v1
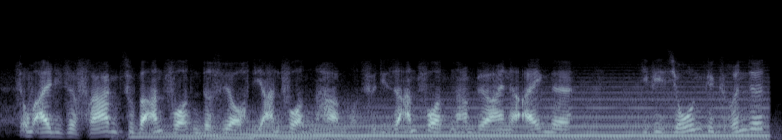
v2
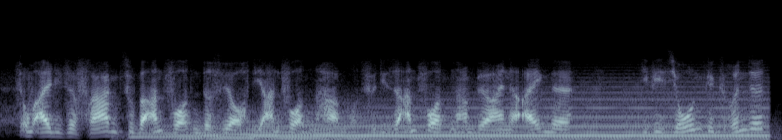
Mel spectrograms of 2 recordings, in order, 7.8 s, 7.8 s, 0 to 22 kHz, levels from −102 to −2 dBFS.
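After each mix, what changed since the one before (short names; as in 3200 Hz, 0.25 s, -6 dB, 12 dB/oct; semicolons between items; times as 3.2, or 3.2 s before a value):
none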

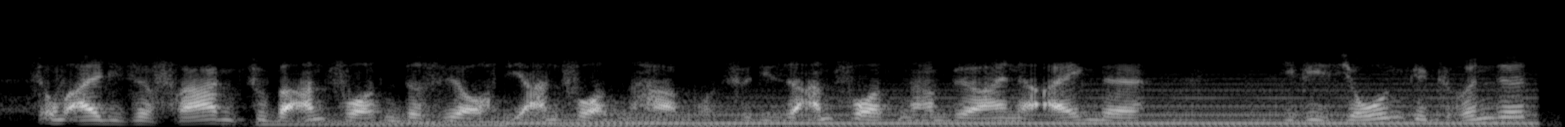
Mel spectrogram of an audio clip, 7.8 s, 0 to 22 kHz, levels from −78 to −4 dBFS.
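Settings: speech +3.5 dB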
